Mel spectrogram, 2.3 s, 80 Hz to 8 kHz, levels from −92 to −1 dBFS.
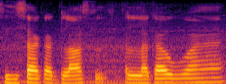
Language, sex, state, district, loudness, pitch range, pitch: Hindi, male, Jharkhand, Ranchi, -17 LUFS, 130-145 Hz, 140 Hz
